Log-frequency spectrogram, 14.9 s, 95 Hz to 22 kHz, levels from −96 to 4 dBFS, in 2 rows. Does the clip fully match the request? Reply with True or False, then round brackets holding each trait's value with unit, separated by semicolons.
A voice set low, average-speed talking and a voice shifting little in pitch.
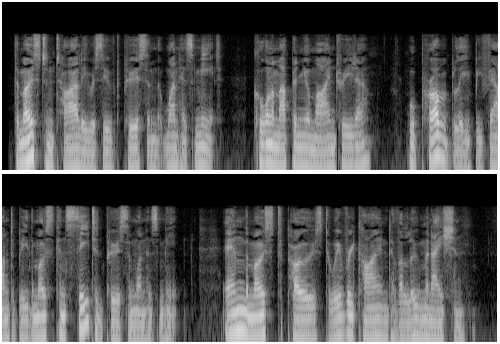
False (95 Hz; 160 wpm; 3.2 semitones)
